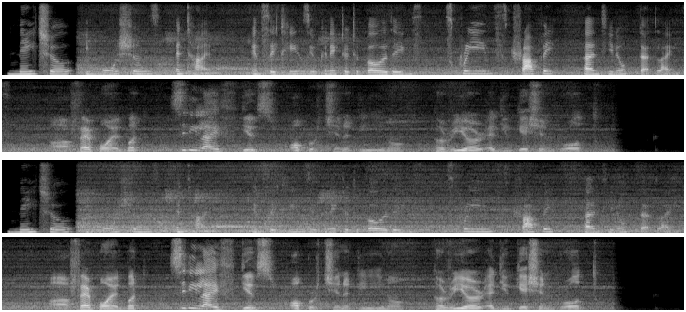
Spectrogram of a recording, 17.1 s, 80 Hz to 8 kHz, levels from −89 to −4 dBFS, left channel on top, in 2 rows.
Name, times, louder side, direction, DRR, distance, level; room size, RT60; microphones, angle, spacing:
voice 1, 0.1-2.6 3.1-5.2 5.7-6.9 7.3-8.5, left 4 dB, 85° left, 0.7 m, -30 dB
sound 1, 0.9-16.2, right 2 dB, 35° right, 1.4 m, -39 dB
voice 2, 9.1-10.3 10.6-13.6 13.9-15.8, right 3 dB, 60° right, 0.8 m, -29 dB
7.1 x 3.7 x 5.9 m
head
